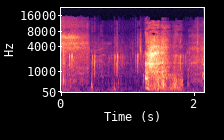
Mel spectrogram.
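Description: Footsteps of a person walking along a running race course in a park, with a few faint, soft steps followed by a louder, rougher burst of sound.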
